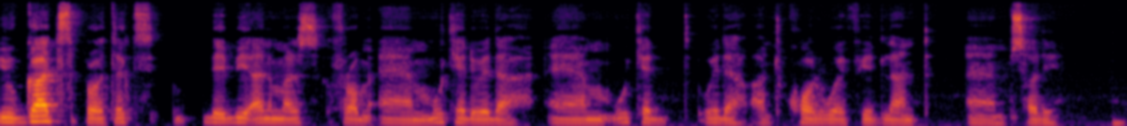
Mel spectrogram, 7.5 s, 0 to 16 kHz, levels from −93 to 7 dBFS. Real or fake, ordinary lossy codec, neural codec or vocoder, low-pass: real; none; none; 14.4 kHz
